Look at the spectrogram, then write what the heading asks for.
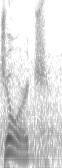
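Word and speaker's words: Jorge: it low ball one his first name is spelled j r g e pronounced George and he hits a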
